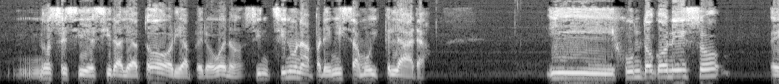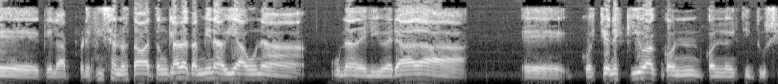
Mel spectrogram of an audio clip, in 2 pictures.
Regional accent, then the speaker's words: San Marcos Sierras, Córdoba, Argentina; Yo nací a la vera del Paraná, pero me crié acá en San Marcos Sierras. Llegué hace 41 años, cuando tenía uno nomás. Así que tuve una crianza serrana.

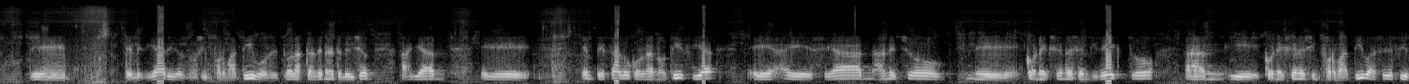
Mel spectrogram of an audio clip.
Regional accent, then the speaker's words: Castile, Spain; yo que soy castellano y buen refranero

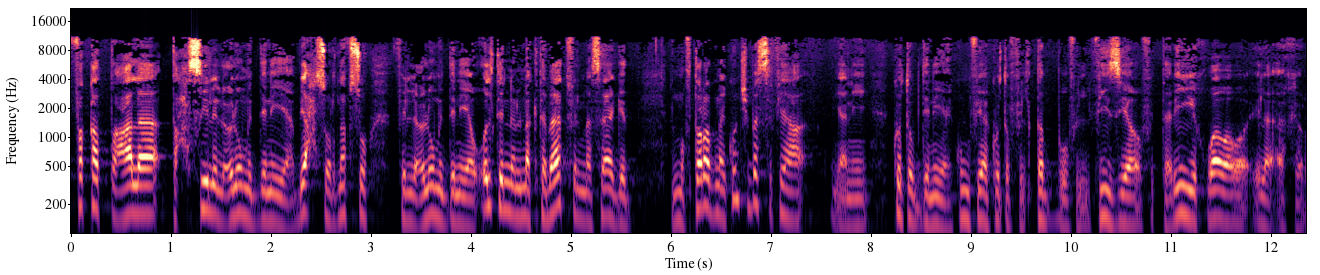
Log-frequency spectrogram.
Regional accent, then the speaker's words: Egypt; طيب ايضا من ضمن النقاط اللي يعني بتثير الجدل هنا حتى عندنا في مصر

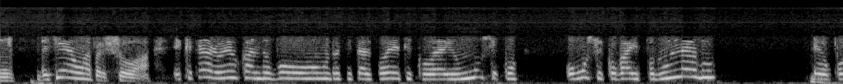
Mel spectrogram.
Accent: Carril, Galicia, Spain; Mira, pero como eu son de Carril, será da Ameixa.

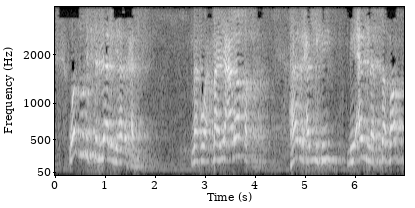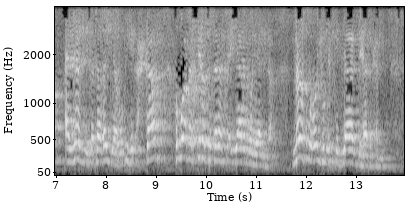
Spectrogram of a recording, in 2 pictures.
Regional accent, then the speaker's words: Syria; لو أنه ركب مثلا الكرنة الباص عندنا في الشام، نسافر مثلا من دمشق إلى حماة

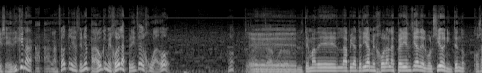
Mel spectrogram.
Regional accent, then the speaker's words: Zaragoza, Aragon, Spain; Y soy de Zaragoza.

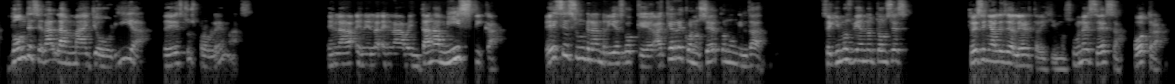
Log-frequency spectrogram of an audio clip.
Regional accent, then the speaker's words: Guadalajara, Jalisco, Mexico; yo soy de Guadalajara, así que cuando yo viví en Guadalajara y hice ministerio en Guadalajara

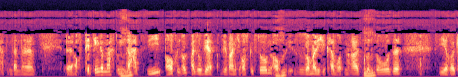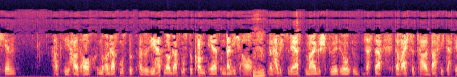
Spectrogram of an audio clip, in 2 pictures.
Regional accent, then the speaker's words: North Rhine-Westphalia, Germany; now in Cologne, Germany

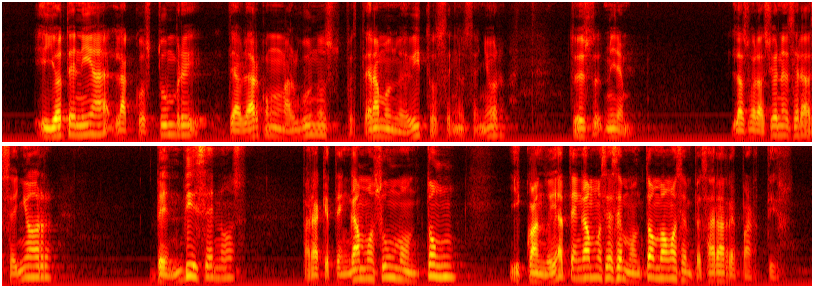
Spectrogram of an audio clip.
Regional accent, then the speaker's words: Guatemala; Nosotros ya no somos guatemaltecos, vivimos aquí

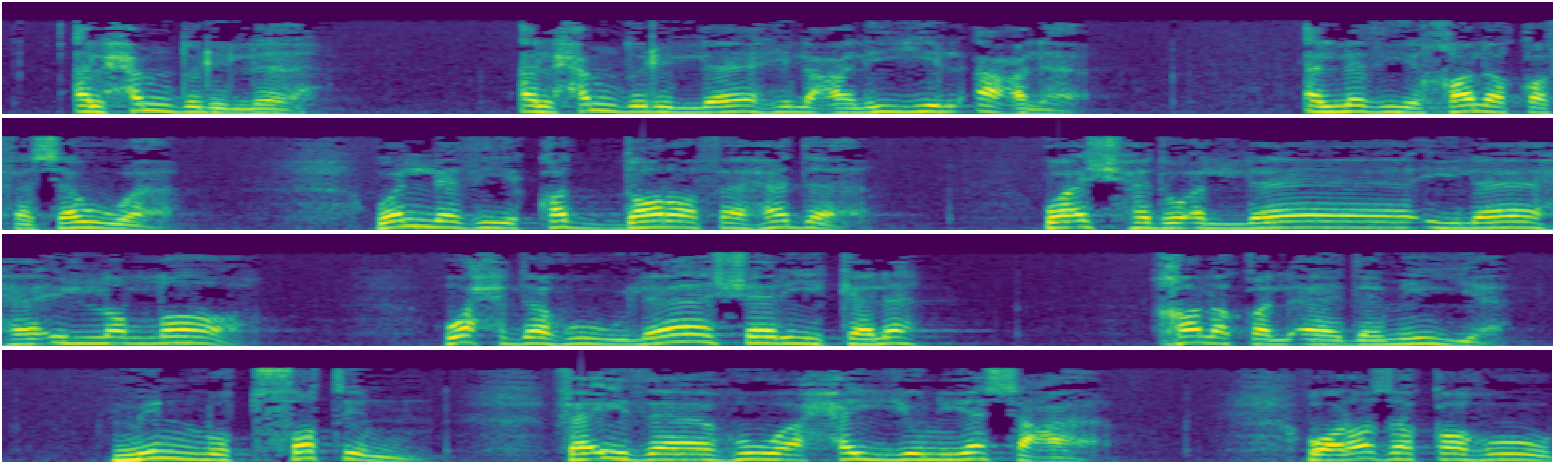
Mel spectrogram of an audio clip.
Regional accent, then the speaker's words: Egypt; يجعل بلدنا مصر أمنا أمانا

